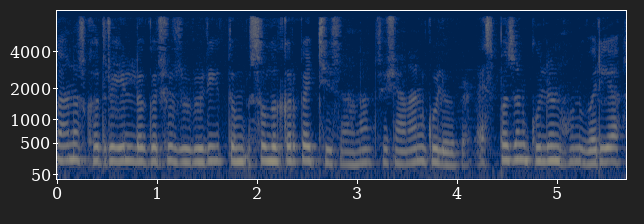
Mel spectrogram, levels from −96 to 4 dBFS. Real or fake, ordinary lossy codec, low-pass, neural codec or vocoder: real; MP3, 32 kbps; 7.2 kHz; none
